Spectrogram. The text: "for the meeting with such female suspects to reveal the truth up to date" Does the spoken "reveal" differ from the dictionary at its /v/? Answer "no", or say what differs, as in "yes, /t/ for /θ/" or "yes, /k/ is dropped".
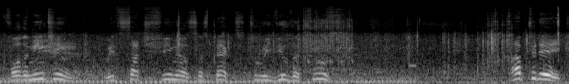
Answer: no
